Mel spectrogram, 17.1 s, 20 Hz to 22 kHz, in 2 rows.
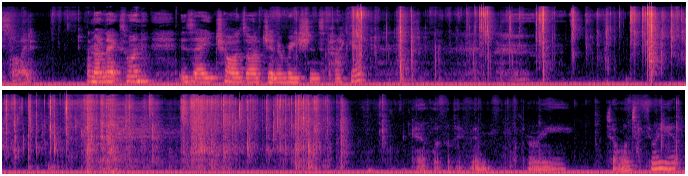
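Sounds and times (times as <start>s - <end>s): steady low hum: 0.0s - 17.0s
foil wrapper tearing and crinkling: 4.1s - 12.9s.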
